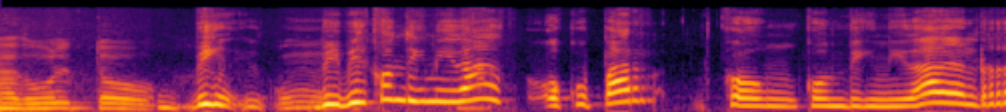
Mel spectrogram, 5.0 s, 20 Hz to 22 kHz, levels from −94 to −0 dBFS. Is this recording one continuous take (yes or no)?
no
